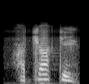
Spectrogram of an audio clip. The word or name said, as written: Achaque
